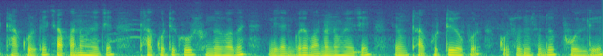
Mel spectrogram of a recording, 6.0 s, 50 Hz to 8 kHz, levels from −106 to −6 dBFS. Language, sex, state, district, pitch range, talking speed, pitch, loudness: Bengali, male, West Bengal, Malda, 110-135 Hz, 220 wpm, 115 Hz, -19 LUFS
